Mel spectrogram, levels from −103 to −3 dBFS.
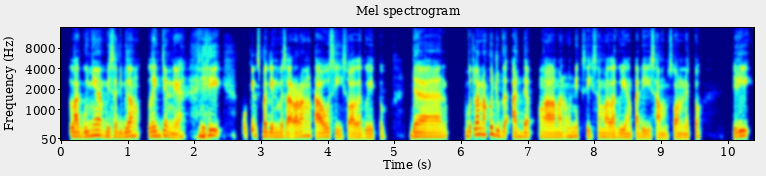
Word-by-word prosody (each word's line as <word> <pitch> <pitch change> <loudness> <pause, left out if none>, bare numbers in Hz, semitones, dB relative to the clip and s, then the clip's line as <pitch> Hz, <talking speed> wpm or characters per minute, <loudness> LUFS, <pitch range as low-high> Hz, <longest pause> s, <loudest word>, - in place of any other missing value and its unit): lagunya 140 +5 +3
bisa 135 -1 -2
dibilang 145 +5 +1
legend 145 -1 0
ya. 110 - -4 0.2
Jadi 165 +4 +3 0.3
mungkin 140 +4 -4
sebagian 135 -2 +1
besar 125 -1 +4
orang 145 +4 +2
tahu 125 0 +4
sih, 120 -4 -7
soal 115 -1 0
lagu 115 0 -4
itu. 115 +4 -8 0.3
Dan 130 -1 +2 0.3
kebetulan 190 +7 +4
aku 215 - +5
juga 160 -6 0
ada 130 -1 0
pengalaman 120 -1 0
unik 135 +1 -5
sih, 115 - -5
sama 120 -1 -2
lagu 115 +1 0
yang 115 0 -2
tadi 110 +1 -2
Samson 110 0 -3
itu. 130 +5 -6 0.5
Jadi 150 +5 +3
130 Hz, 175 wpm, -24 LUFS, 120-145 Hz, 0.5 s, aku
